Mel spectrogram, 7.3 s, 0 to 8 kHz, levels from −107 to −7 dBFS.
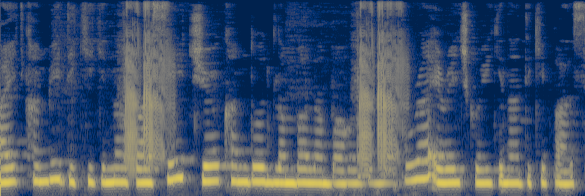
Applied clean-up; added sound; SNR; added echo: classical method WPE with log-MMSE.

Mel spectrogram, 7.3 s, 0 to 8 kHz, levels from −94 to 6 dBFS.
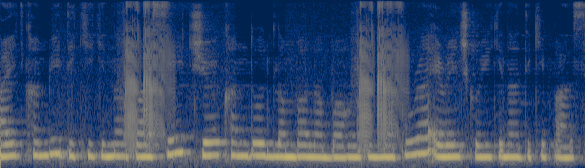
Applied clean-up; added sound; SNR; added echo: none; Fart; 18 dB; reverberation time 0.9 s.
